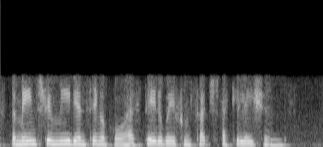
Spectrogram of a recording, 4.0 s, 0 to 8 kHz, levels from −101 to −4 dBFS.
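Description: The whole speech clip carries Speex codec damage. The voice sounds noisy and hoarse. This fits a low Speex setting near 11 kbps. Too few bits describe the excitation, so the CELP model smears fine detail.

At 1.71 to 1.76 s comes VoIP packet loss concealed by the speech codec. About 20 ms of audio is missing. The decoder repeats its last pitch and filter, stretching the sound with a gain that fades. The voice stays weak until 1.76 s.

At 3.33 to 3.43 s the same concealment returns, now covering about 40 ms of lost audio. The extrapolated sound lasts longer and decays further. The voice sounds weak and distorted until 3.43 s, as each frame builds on the last.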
